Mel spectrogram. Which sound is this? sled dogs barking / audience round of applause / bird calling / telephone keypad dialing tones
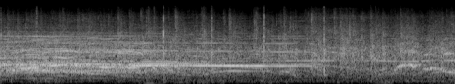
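audience round of applause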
